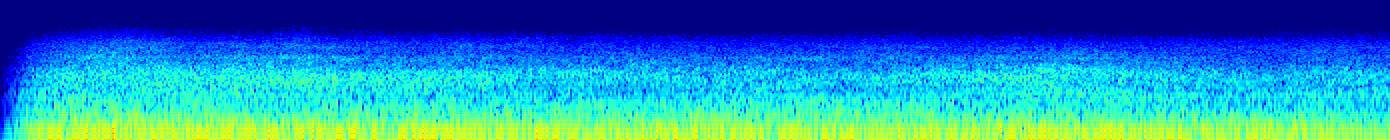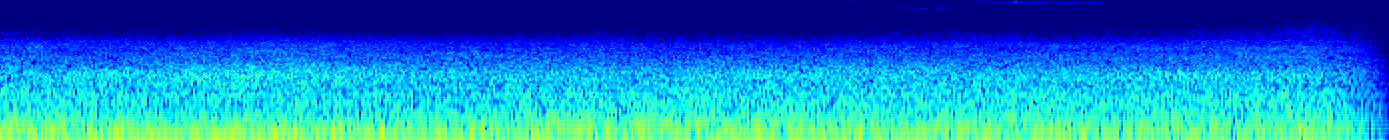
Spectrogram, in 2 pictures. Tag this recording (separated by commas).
Vehicle, Aircraft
